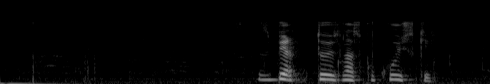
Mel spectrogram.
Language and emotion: Russian, neutral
